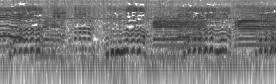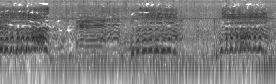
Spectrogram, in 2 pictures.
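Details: Several Sojat Sirohi goats, males and females held for sale in Pune, call almost continuously with long, shaky, nasal bleats, overlapping one another; a human voice is briefly audible among them.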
